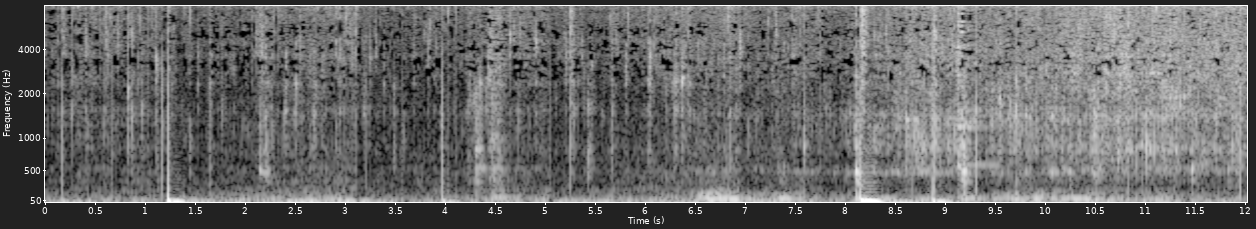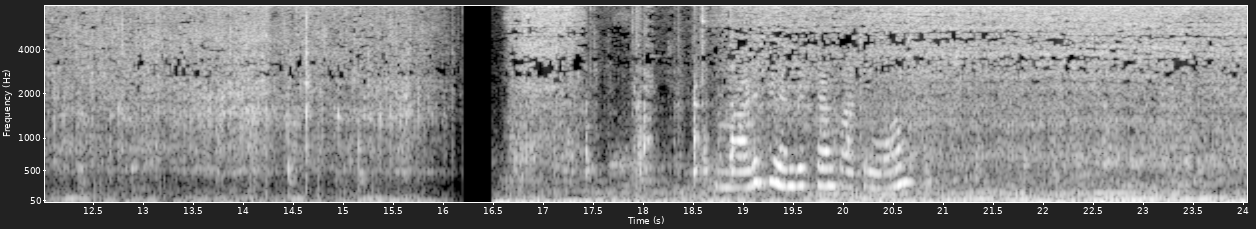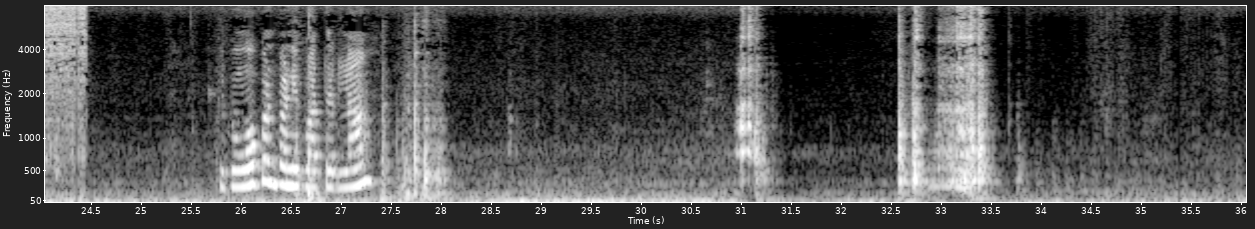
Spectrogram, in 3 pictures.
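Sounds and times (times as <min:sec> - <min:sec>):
food sizzling in ghee: 0:00.0 - 0:24.5
loud hiss: 0:16.6 - 0:17.4, 0:18.7 - 0:24.5.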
